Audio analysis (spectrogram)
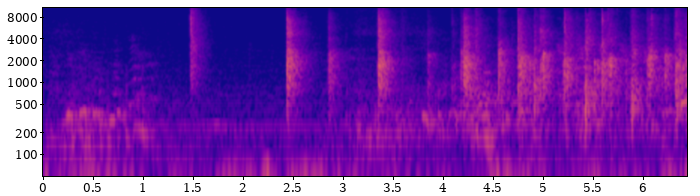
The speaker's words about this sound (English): I wasn't expecting the slow clap.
